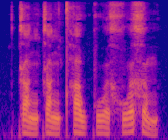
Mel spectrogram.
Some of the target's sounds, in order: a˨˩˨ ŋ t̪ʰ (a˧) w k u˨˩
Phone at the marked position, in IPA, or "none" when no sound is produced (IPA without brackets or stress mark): a˨˩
